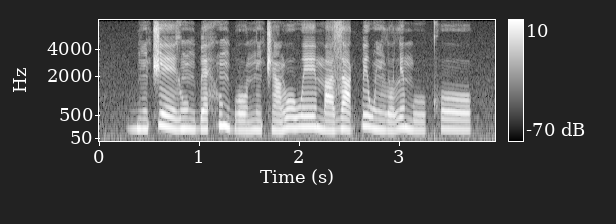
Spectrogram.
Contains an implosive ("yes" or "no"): no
